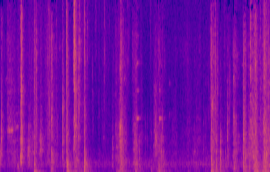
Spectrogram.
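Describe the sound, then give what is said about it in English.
A hinged door into a mushroom room being tugged and pulled open, giving a string of irregular heavy thuds and rattling knocks with scraping between them, fairly loud, and no voices. “Well, the hinges come this way, look. I'm determined to get this open.”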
